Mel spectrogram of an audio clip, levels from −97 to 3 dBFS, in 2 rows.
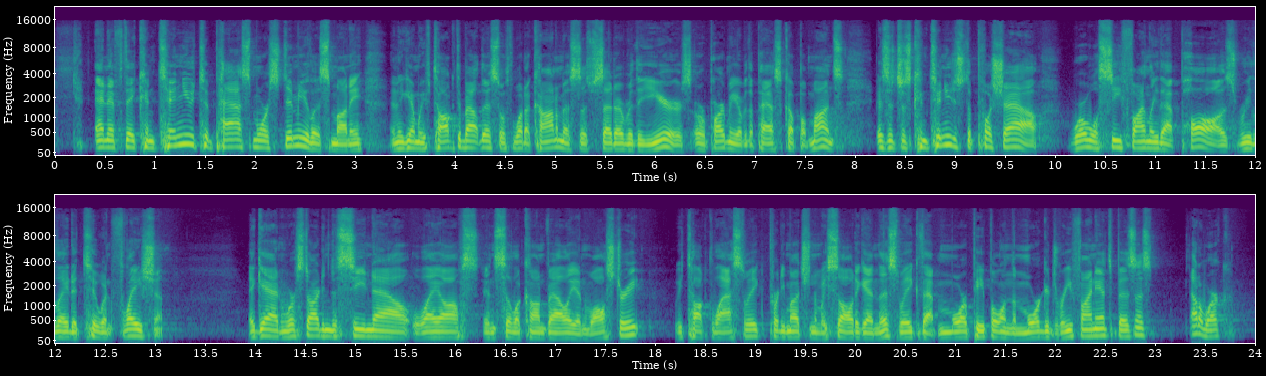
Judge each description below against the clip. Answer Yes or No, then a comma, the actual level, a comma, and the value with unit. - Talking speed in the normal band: No, fast, 210 wpm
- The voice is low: Yes, low, 130 Hz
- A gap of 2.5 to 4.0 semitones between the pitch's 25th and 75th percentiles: No, average, 4.7 semitones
